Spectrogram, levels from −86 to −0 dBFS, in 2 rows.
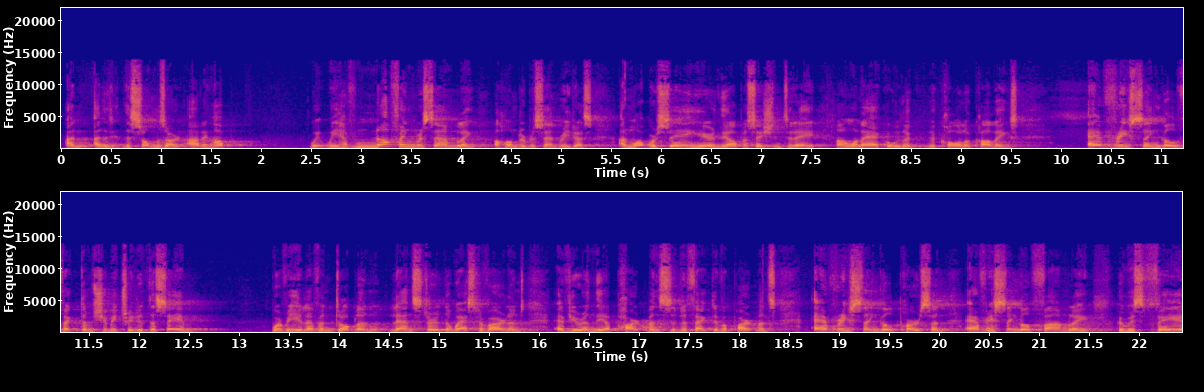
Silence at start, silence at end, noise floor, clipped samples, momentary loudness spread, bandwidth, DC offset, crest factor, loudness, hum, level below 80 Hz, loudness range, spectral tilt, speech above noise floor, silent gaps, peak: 0.05 s; 0 s; -60 dBFS; under 0.1%; 7 LU; 14 kHz; under 0.1%; 18 dB; -29 LUFS; none; -76 dBFS; 2 LU; -2.5 dB/octave; 31 dB; none; -10 dBFS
